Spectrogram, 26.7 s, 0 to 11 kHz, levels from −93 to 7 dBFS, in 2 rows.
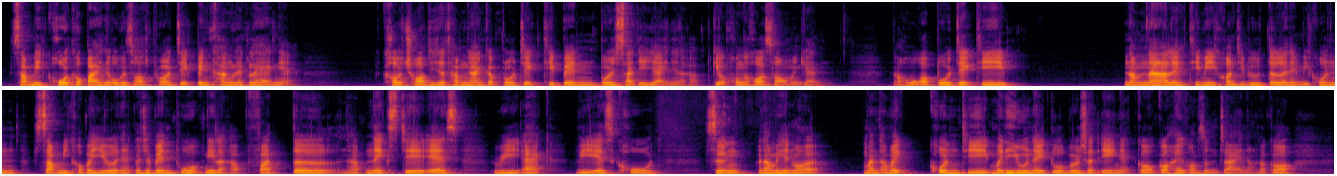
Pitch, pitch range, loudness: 105 Hz, 95-120 Hz, -23 LUFS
